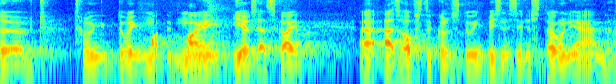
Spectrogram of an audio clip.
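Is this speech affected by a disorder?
No.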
